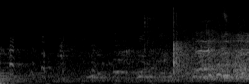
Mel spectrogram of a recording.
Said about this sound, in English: Thanks for that one clap, everyone.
